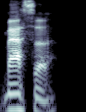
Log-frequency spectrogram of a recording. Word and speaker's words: massa: But one interesting thing is the pronunciation of master, which if you listen carefully is pronounced massa. Massa is the pronunciation of master in the dialect common to slaves when addressing a slave owner.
